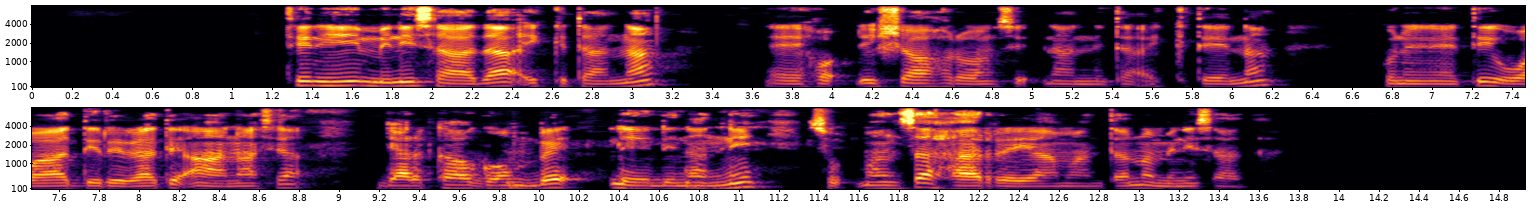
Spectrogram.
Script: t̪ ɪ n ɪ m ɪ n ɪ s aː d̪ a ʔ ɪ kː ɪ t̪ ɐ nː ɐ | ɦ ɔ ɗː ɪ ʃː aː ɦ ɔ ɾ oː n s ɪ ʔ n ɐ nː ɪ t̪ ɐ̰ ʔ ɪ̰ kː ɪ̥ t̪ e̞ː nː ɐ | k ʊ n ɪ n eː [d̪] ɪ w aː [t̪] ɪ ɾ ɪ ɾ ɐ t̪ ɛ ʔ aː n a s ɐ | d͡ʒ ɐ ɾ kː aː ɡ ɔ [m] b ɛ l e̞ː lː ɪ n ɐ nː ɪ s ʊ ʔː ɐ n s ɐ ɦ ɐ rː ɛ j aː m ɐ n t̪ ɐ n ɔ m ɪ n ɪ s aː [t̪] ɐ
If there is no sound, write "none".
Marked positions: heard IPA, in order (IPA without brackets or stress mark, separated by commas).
t̪, d̪, m, d̪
